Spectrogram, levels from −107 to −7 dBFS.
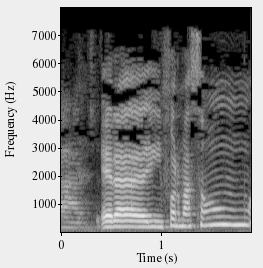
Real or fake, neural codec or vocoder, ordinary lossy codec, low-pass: real; none; MP3, 32 kbps; 7.2 kHz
